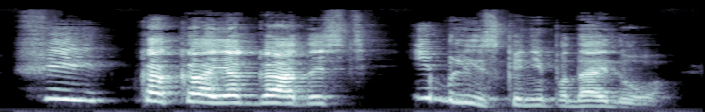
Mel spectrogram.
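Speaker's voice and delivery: high, loud squeal of disgust. A narrator's reading. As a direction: wrinkle your nose at it. Girl disgusted by manure.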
